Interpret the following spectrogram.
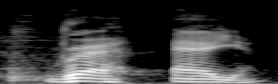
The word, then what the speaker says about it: Re'eh: of the word you've got an aleph that takes on the sound of the vowel which is an a sound and then you've got a hay at the end which is pretty much a silent letter in this so it's re a is how you say that and what struck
